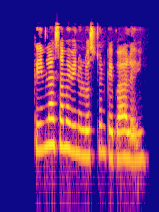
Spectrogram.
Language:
Pashto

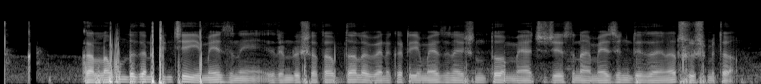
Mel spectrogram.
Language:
Telugu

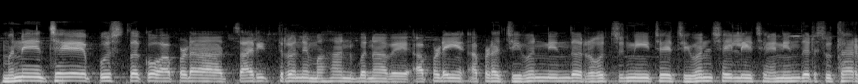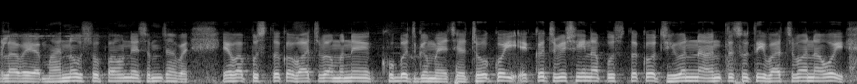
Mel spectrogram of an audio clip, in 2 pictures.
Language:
Gujarati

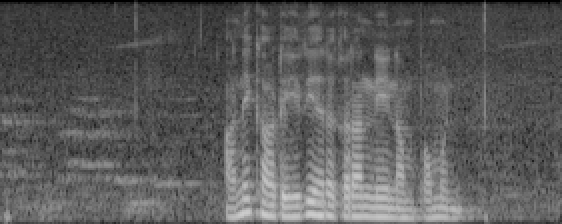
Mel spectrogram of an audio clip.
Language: Sinhala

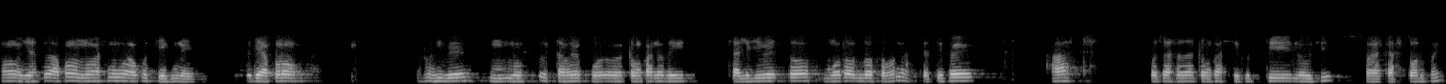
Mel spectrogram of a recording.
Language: Odia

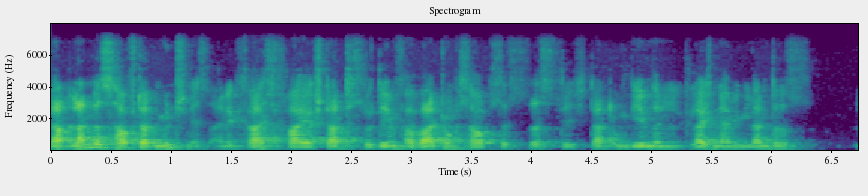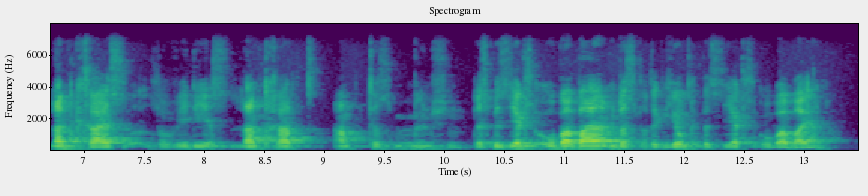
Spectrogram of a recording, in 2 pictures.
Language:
German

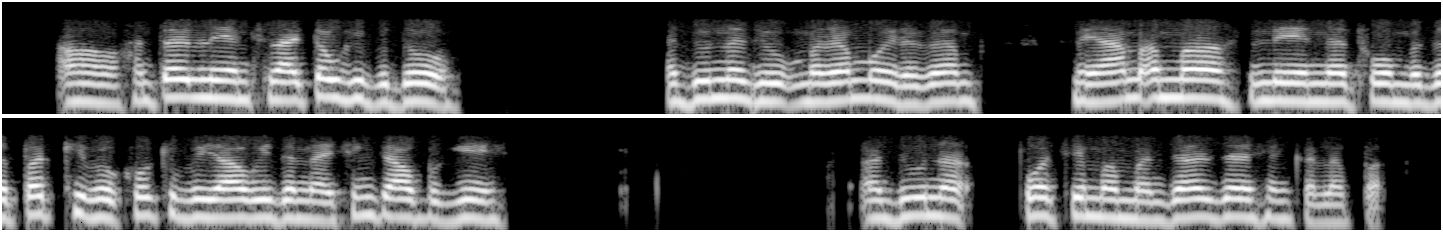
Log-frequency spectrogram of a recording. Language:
Manipuri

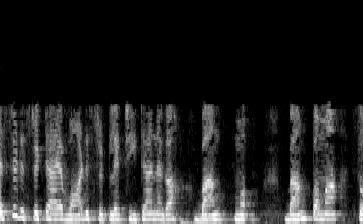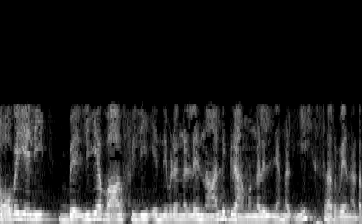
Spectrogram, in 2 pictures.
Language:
Malayalam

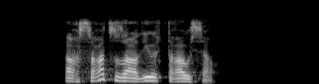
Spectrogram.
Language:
Kabyle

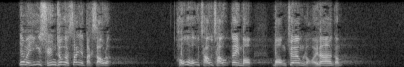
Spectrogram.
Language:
Cantonese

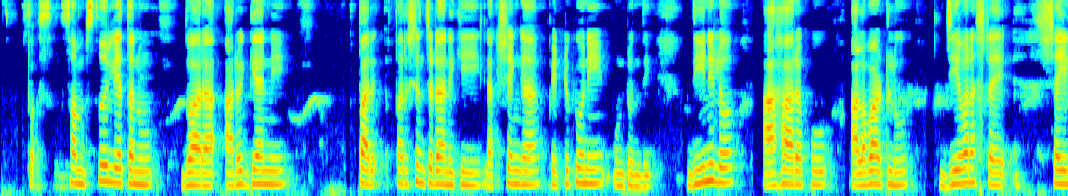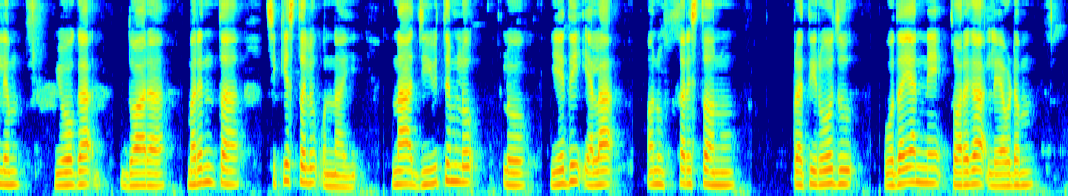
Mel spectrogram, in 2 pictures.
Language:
Telugu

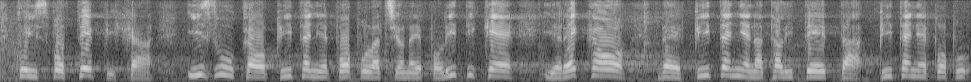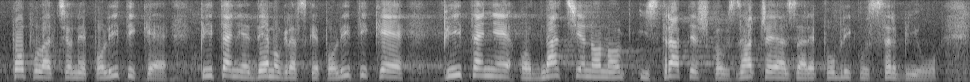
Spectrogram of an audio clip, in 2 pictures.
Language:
Serbian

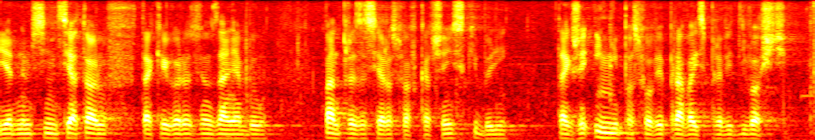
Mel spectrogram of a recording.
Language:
Polish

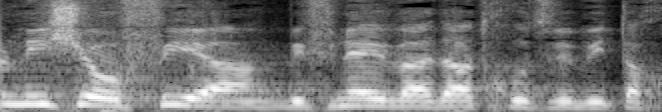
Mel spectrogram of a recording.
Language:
Hebrew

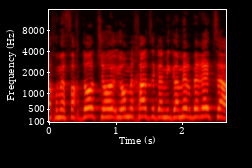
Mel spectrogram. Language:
Hebrew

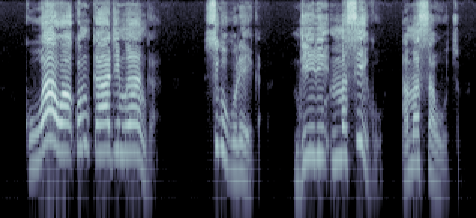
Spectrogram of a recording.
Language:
Nyanja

